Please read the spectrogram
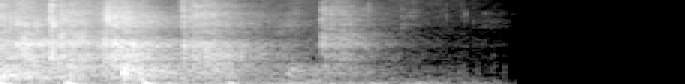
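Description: Audience applause fading away, then cutting off to silence a little under two seconds in.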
